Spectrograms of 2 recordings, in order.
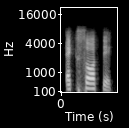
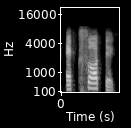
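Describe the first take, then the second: First: It has a Philippine English pronunciation. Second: The same.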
